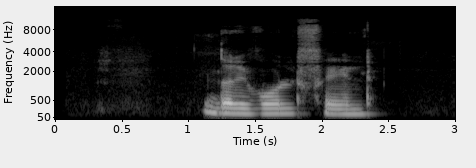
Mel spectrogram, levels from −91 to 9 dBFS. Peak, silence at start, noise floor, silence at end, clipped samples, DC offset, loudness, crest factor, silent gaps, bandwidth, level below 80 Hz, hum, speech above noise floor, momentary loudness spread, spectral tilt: -12 dBFS; 1.15 s; -77 dBFS; 0.6 s; under 0.1%; under 0.1%; -30 LUFS; 20 dB; none; 11 kHz; -74 dBFS; none; 48 dB; 14 LU; -7 dB/octave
